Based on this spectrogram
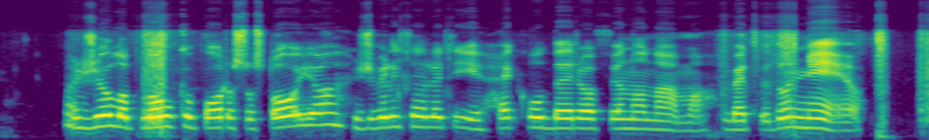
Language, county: Lithuanian, Vilnius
